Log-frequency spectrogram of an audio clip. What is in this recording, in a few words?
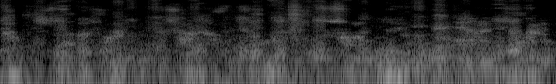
Horror Talk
